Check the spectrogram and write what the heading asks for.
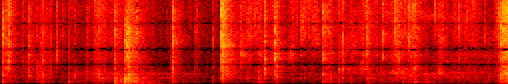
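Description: Utility knife slitting the plastic wrap on a small cardboard cube box, then the box being handled: irregular light scratches and clicks, busiest a little over a second in.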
